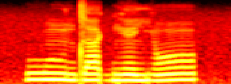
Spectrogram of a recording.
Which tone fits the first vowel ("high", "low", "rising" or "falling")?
low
